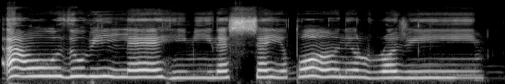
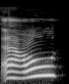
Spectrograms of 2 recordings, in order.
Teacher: الذال نطلع لساننا في الذال. الذال من الحروف اللثوية، الذال والثاء والظاء، 3 حروف دول حروف لثوية.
